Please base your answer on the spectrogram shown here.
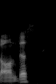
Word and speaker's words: Andith: Raressa Ondith, spelled Andith, pronounced Ondith, is a plump, short, middle-aged woman of shrewd intelligence and withering sarcasm.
